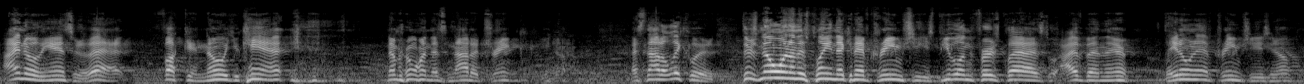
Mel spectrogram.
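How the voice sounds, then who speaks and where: A man's voice: high-pitched, moderate pace, pushed and bright. A young man performing a stand-up comedy set, telling stories in a conversational way and talking with the crowd. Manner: conversational storytelling with crowd work.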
